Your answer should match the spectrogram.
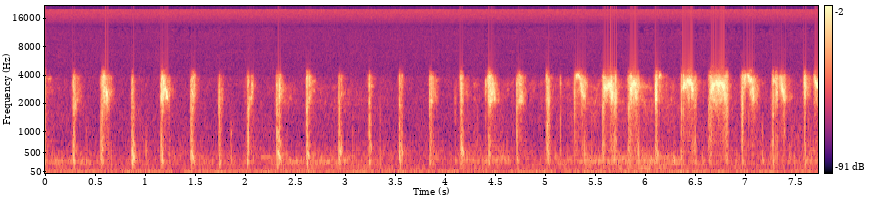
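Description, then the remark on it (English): A trumpet-style turkey call imitates a hen's keek, a squealing high part of a yelp, with a steady run of short, sharp, high-pitched notes, roughly three or four per second, growing louder toward the end. No one speaks. “That trumpet is magnifying this sound right here.”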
